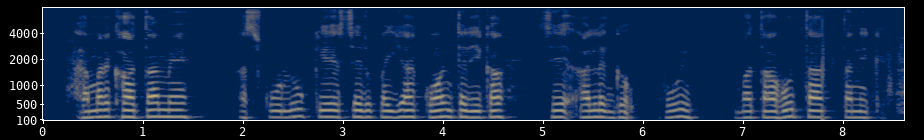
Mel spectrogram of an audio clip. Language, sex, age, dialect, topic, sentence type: Magahi, male, 18-24, Western, banking, question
